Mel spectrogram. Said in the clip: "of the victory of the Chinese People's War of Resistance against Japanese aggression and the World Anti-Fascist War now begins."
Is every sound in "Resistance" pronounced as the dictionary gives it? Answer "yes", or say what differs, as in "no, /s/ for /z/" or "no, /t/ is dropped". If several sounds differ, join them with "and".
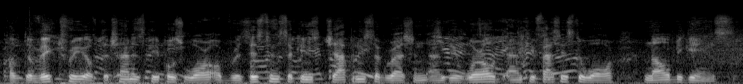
yes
